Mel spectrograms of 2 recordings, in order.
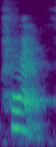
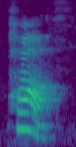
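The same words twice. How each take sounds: First: American accent, with a vowel close to 'e'. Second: British accent, with a broad open 'a' vowel. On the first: "esse A aqui está sendo falado como E" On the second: "no sotaque britânico... o A continua como A"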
